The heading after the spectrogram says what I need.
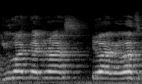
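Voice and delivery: put-on eager boyfriend voice. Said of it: "she says".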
